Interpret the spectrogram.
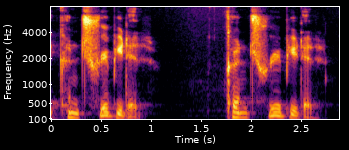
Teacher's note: the T before the Ed is between vowels so it's a fast D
